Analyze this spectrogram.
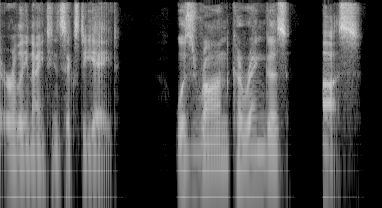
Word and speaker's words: Us: 1968 was Ron karenga's us pronounced us as in not them karenga's group sought to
